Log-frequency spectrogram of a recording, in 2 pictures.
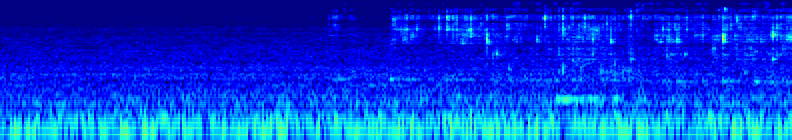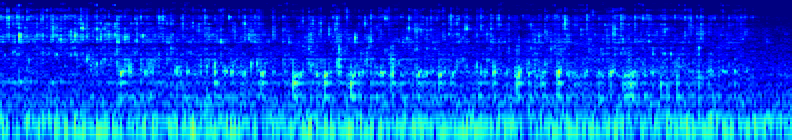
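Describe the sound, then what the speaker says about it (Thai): Water poured from a container into a small device until its sensor is submerged, a steady continuous splashing and trickling stream with faint dripping, close and fairly loud throughout with no talking. "แล้วก็เทน้ำให้ท่วมตัวนี้ เทน้ำให้ท่วมตัวนี้ก็คือเซ็นเซอร์"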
